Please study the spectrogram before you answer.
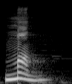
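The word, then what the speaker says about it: man (万): E l'ultimo, 10.000, man. – Man. – Man. Come man. Uomo in inglese si scrive.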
